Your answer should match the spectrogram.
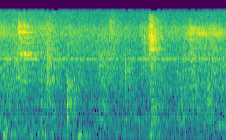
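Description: Sheet of paper handled close to a microphone: a few short, scattered rustles and taps.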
